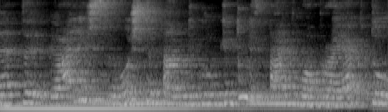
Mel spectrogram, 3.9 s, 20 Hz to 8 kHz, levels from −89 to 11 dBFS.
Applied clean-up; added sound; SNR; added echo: none; Organ; 0 dB; reverberation time 0.9 s.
